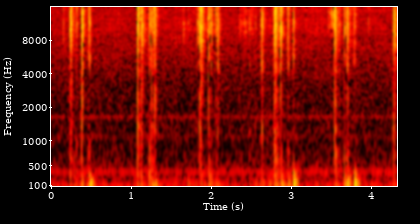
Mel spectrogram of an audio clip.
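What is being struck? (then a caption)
Faceted glass crystal. Long gold metal claw nails on both hands tap a large, solid, faceted purple artificial glass crystal gem resting on a table. The quiet, irregular clusters of short, clicky taps have bright tops over a soft low thump. Each tap dies away almost at once with little ring.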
